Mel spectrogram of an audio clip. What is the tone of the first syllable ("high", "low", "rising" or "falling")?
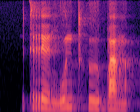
low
